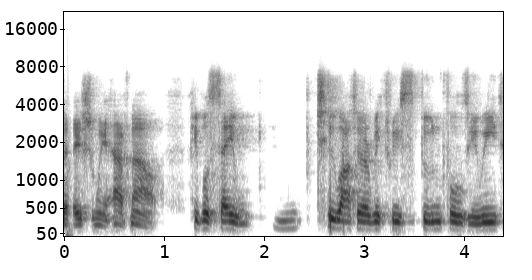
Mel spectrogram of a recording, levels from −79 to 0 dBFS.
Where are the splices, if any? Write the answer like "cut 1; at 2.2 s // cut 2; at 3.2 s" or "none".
none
